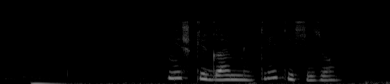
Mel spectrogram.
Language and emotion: Russian, neutral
